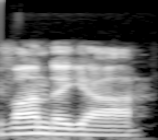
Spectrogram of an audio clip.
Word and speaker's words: Wanderjahr: But I do find it funny the way you guys keep saying it, because the way the name is spelled, it's clearly supposed to be a German pronunciation. It'd be Wanderjahr. Yes, but I'm not German, so You don't count.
